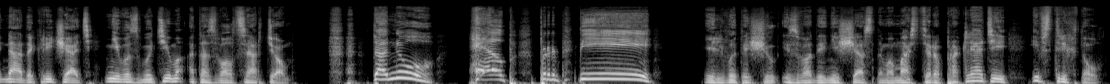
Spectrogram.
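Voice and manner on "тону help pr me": very high, spluttering drowning cries; wailing for help. Acted. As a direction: splutter and shriek as if going under. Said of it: "и завопил по-другому". (истошный вопль тонущего, захлёбываясь)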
